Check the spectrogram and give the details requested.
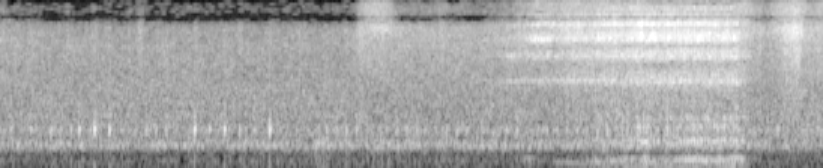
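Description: Low, rough snoring noise rising on a breath toward the end, over steady room noise; ordinary snoring.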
